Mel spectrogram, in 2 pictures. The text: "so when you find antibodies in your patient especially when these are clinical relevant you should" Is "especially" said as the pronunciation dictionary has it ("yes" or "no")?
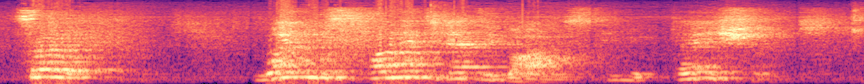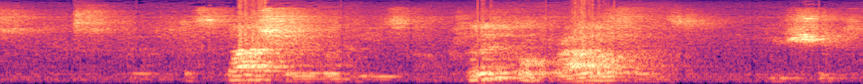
no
